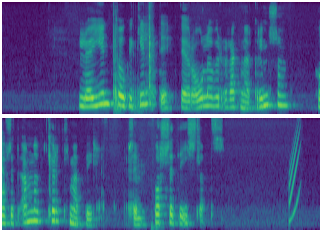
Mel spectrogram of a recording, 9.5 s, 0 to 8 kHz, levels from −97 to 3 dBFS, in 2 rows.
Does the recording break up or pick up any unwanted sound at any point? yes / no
yes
